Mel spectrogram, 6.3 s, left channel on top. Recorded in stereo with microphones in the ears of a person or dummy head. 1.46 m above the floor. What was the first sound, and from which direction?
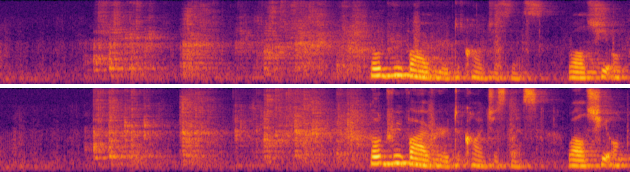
Footsteps, 65° right (ahead or behind).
